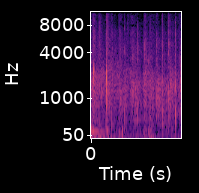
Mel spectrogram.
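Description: A short burst of audience applause: scattered, irregular claps at moderate loudness, thinning out quickly rather than building into a dense roar, with no talking over it.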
